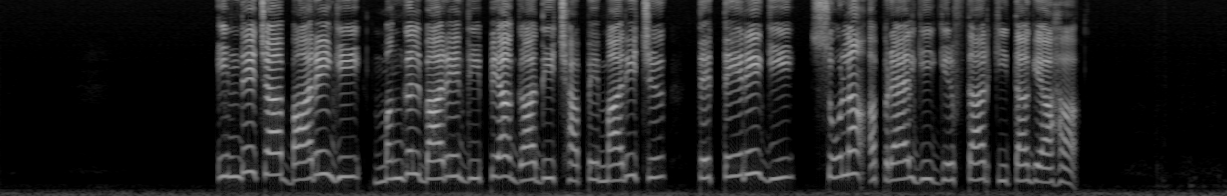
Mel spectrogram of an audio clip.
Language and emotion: Dogri, neutral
